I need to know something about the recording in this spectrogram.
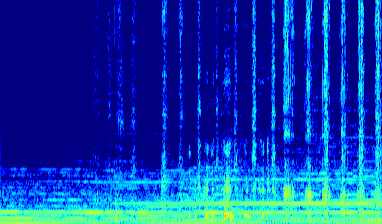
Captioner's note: laughs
